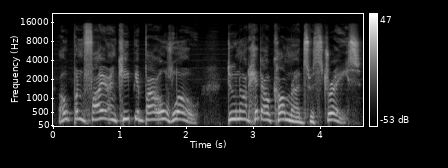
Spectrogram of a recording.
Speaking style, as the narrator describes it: Sasha yelled

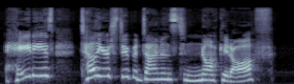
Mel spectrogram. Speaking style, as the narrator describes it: yell

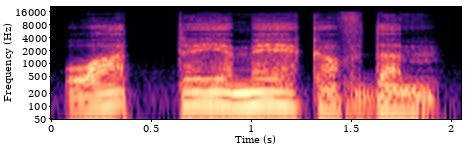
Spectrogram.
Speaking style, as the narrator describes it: He whispered confidentially

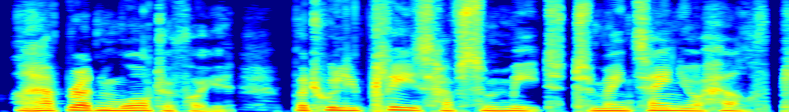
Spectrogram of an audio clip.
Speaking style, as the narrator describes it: pleaded Maria Elena

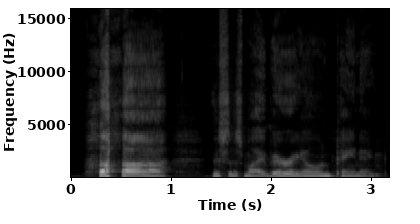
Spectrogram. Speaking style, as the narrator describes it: After a pause, he said with a laugh

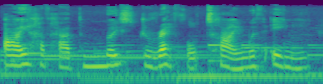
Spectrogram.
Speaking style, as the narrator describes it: she said

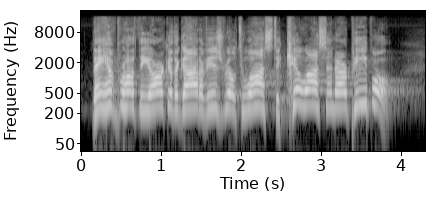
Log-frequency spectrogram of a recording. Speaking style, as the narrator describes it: the Ekronites cried out

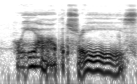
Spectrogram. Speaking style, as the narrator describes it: seemed to whisper

